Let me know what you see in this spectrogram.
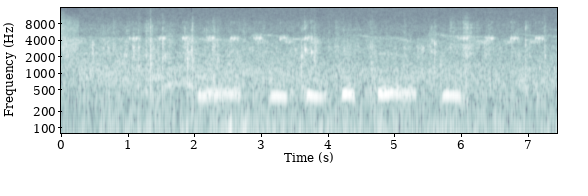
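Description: Outdoor animal calls: a run of short, low bird calls through the middle, over a high chirping that repeats about three times a second and pauses midway.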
